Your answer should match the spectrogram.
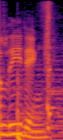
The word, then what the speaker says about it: leading: leading line spacing or leading which rhymes with heading is the space between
